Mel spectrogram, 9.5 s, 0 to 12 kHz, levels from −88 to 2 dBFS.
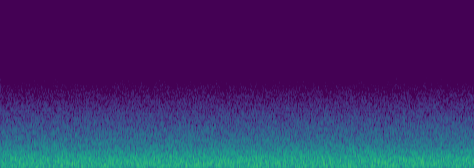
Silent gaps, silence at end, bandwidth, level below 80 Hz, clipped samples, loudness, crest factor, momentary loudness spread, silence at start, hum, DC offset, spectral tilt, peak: none; 0 s; 2.2 kHz; -38 dBFS; under 0.1%; -34 LUFS; 12 dB; 1 LU; 0 s; none; under 0.1%; -15 dB/octave; -20 dBFS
